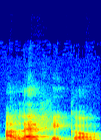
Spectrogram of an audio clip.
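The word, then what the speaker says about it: alérgico: So, drop one of the L's and then change the IC to ic to give you allergico.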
